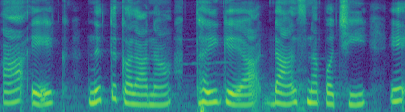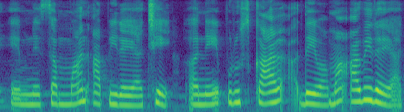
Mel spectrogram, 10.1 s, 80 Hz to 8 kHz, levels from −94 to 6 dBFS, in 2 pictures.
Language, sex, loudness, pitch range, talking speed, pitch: Gujarati, female, -17 LUFS, 225-265 Hz, 135 wpm, 240 Hz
